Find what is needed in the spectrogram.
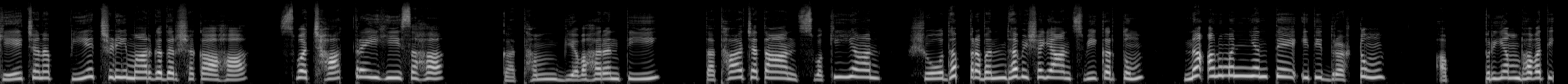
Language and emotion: Sanskrit, disgusted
